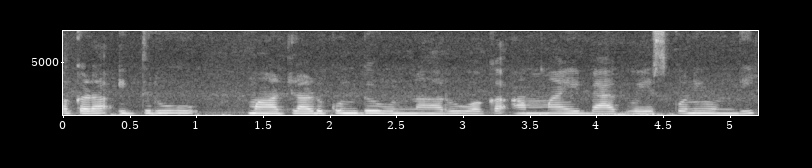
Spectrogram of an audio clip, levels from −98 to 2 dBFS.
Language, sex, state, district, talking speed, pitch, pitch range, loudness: Telugu, female, Andhra Pradesh, Annamaya, 105 wpm, 210 Hz, 195-215 Hz, -15 LUFS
